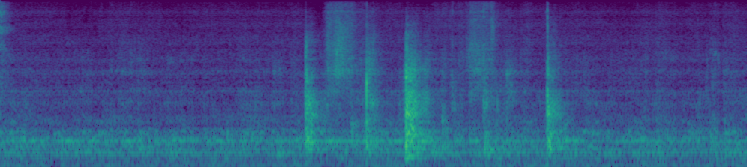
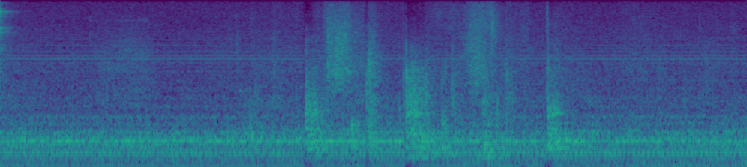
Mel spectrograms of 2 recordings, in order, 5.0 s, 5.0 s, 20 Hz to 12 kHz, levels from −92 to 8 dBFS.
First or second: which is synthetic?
first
